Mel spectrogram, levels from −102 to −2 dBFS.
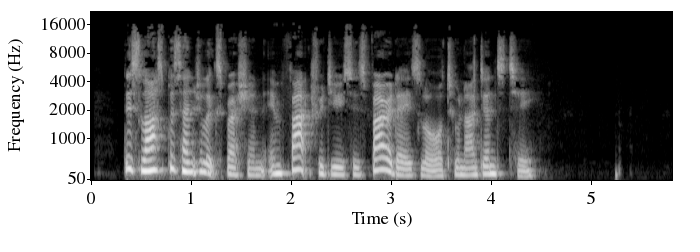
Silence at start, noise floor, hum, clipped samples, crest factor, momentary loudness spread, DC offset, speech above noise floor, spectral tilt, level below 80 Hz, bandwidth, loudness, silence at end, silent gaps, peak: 0.35 s; -85 dBFS; none; under 0.1%; 18 dB; 11 LU; under 0.1%; 66 dB; -5.5 dB/octave; -66 dBFS; 13.5 kHz; -20 LUFS; 1.4 s; none; -2 dBFS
